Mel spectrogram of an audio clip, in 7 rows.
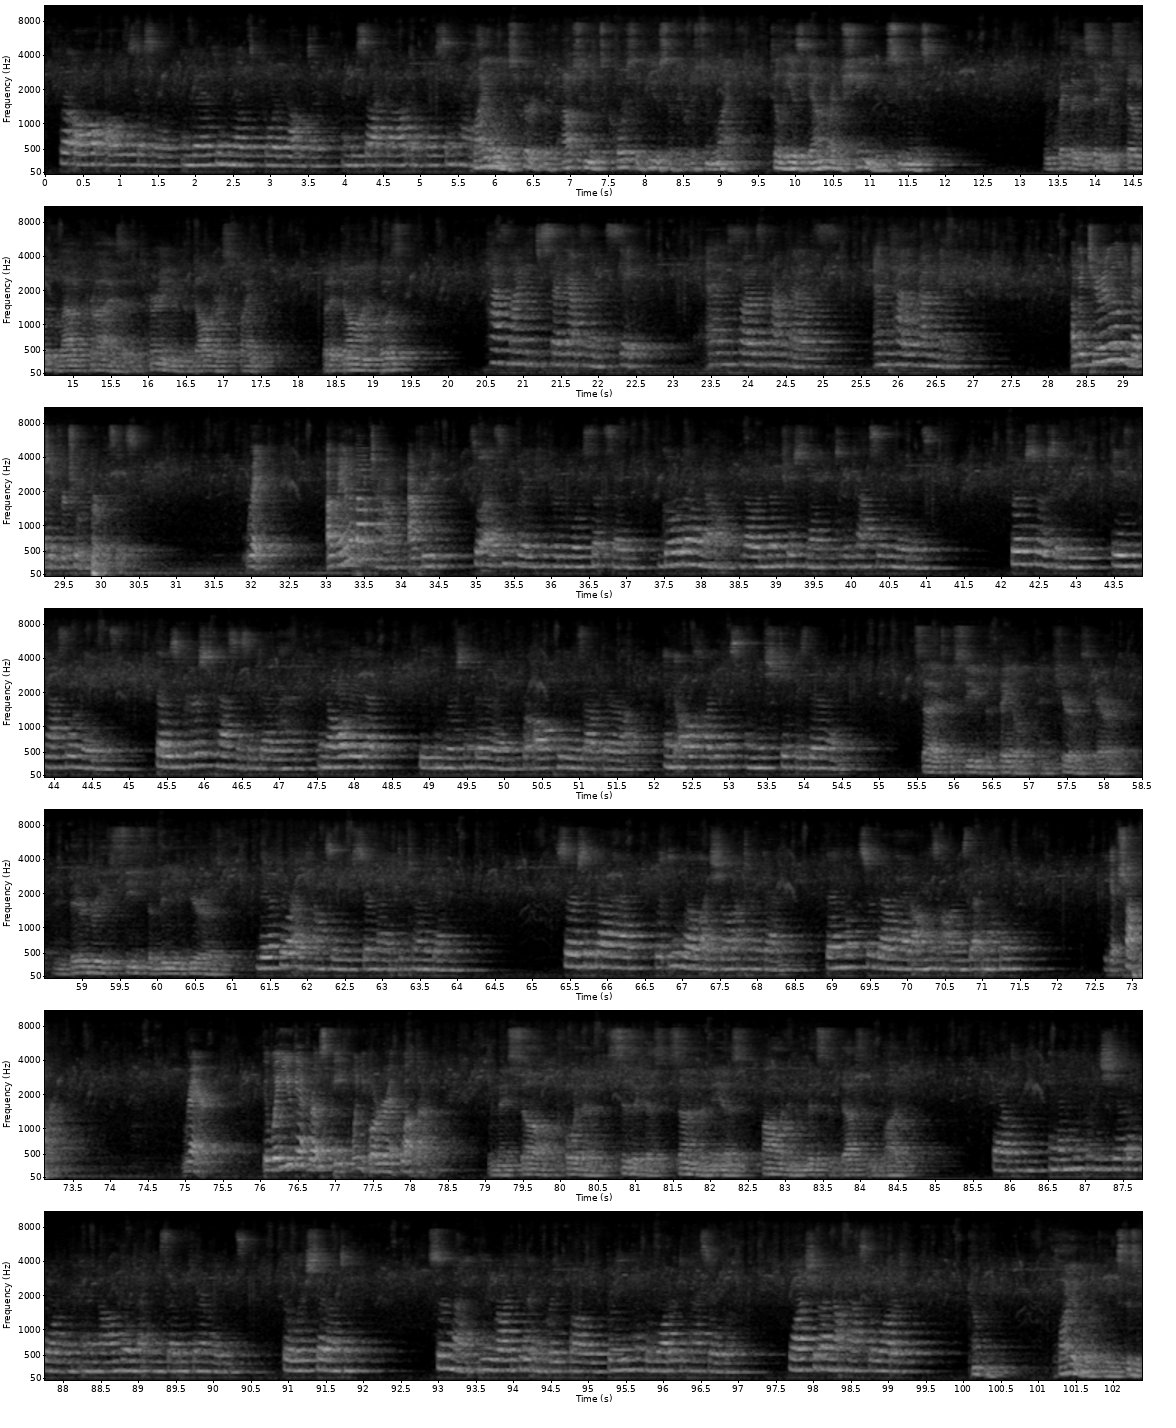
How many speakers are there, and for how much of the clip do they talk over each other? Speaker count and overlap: five, under 1%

